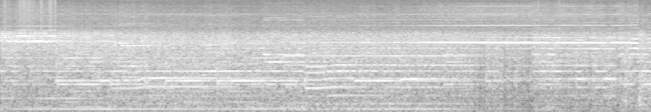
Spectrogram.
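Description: A live rock band playing loudly, with electric guitars and a drum kit.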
